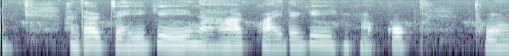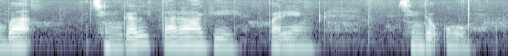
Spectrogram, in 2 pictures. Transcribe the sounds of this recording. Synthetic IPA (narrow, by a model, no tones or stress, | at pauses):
hɐndɐɾk̚d͡ʒɐɦiɡinaɦakʰwajdɐɡimɐkok̚ | tʰoŋbɐ | sʰiŋɡɐltɐɾaɡi | pɐɾeŋ | sindok̚u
